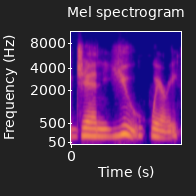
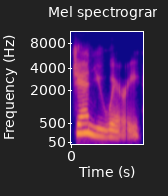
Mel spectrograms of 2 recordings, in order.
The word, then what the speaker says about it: January: so starting with january you can also say gen you weary january it just takes a little longer and anything that would change to uh in unstressed syllables is more likely that native speakers would do it changes the sound but it also changes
